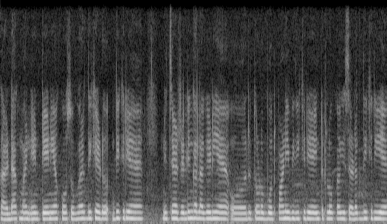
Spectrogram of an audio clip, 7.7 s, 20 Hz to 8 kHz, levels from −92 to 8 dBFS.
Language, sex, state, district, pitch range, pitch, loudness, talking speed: Marwari, female, Rajasthan, Nagaur, 220-230 Hz, 225 Hz, -13 LUFS, 210 wpm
